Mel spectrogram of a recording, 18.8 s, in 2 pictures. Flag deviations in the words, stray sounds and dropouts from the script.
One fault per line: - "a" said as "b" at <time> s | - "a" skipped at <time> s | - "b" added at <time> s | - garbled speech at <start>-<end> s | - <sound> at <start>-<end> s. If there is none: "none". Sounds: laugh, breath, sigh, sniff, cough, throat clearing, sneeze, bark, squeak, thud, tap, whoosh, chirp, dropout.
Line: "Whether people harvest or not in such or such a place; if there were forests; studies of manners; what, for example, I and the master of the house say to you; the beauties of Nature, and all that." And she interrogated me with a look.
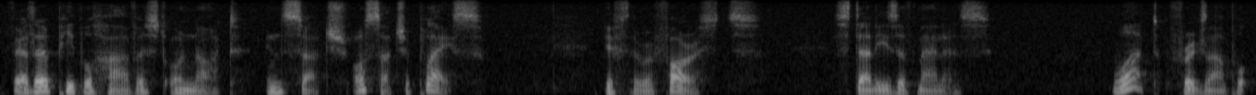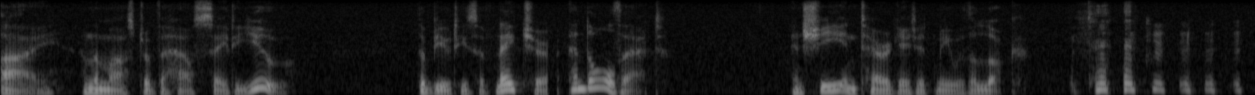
- dropout at 13.5-13.6 s
- laugh at 17.4-18.8 s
